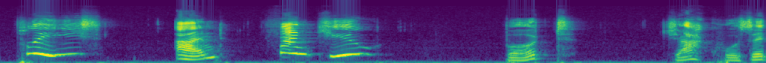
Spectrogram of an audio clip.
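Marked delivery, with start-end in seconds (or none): 0.1-0.7 put-on high, sweet child's voice; bright squeaky good boy; little boy voice. A narrator's reading. Jack's polite words voiced. 1.8-2.5 put-on high, sweet child's voice; bright squeaky good boy; little boy voice. A narrator's reading. Jack's polite words voiced.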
